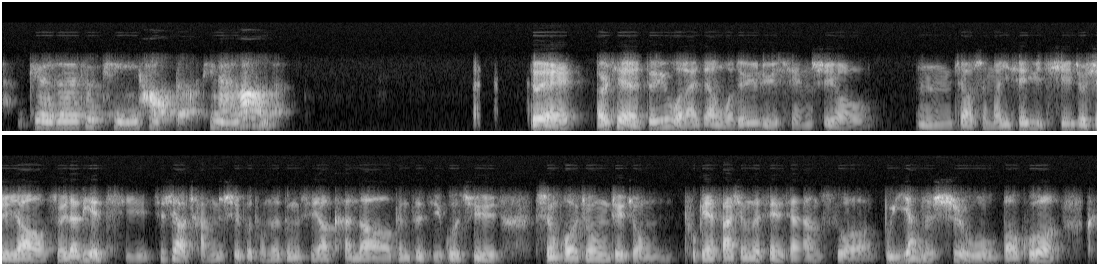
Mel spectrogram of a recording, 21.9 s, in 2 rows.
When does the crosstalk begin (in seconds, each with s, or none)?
none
